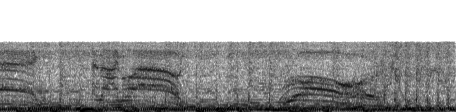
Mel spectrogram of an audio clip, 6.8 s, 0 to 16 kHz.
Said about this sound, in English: car insurance can be hard. Like early 90s heavy metal hard. I'm yelling and screaming.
